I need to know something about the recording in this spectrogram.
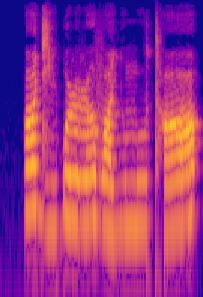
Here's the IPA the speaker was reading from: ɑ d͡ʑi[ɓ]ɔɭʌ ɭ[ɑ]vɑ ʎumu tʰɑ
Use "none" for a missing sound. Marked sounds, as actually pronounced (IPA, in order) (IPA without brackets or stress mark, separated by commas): ɓ, ʌ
